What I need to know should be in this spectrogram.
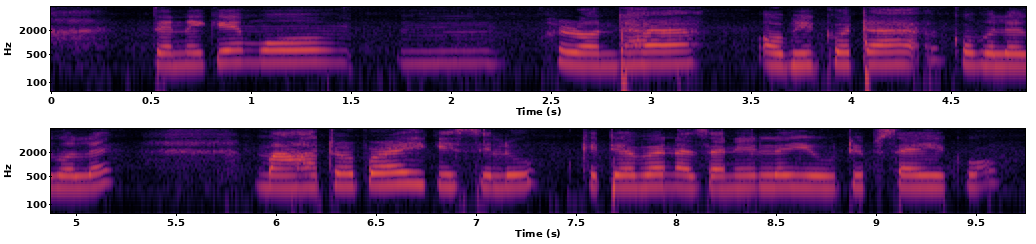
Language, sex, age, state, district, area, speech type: Assamese, female, 18-30, Assam, Lakhimpur, rural, spontaneous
